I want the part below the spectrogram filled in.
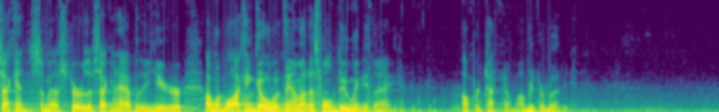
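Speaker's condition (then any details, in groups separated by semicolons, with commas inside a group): Cleft lip and palate; called hair lip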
